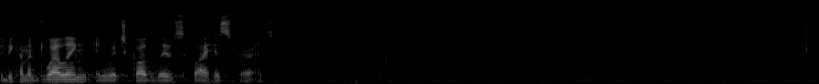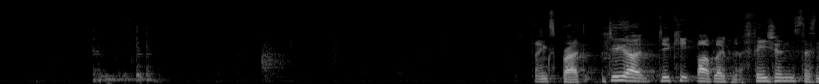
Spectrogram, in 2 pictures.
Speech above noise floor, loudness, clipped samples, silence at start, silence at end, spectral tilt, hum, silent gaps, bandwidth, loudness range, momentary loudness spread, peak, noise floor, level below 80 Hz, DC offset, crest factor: 38 dB; -31 LUFS; under 0.1%; 0 s; 0 s; -5.5 dB/octave; 50 Hz at -75 dBFS; none; 16 kHz; 24 LU; 26 LU; -10 dBFS; -70 dBFS; -76 dBFS; under 0.1%; 26 dB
